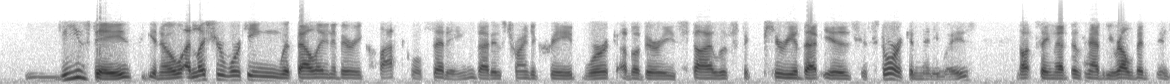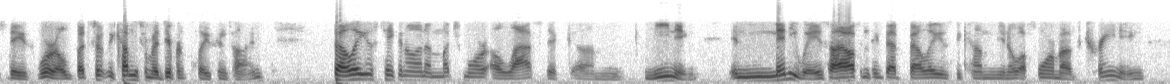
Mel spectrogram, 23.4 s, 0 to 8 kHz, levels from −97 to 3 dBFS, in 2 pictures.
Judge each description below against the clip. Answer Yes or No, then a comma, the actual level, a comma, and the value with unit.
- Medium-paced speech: Yes, average, 195 wpm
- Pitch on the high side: No, low, 120 Hz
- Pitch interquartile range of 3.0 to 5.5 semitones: Yes, average, 4.8 semitones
